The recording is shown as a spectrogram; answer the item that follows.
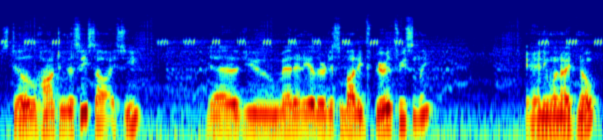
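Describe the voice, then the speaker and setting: Using a put-on character voice at a medium pitch, a man talks at a moderate pace over clear background noise. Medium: audio drama. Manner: deadpan, ominous.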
